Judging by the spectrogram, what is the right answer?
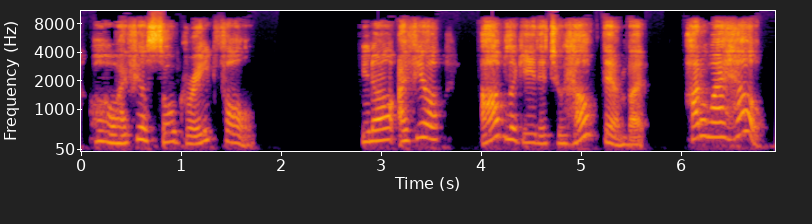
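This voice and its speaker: With a high-pitched, fairly bright, slightly rough voice, a female business presenter delivers an upbeat motivational talk over a video call. She is a native English speaker and keeps checking in with "right?" and "you know."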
